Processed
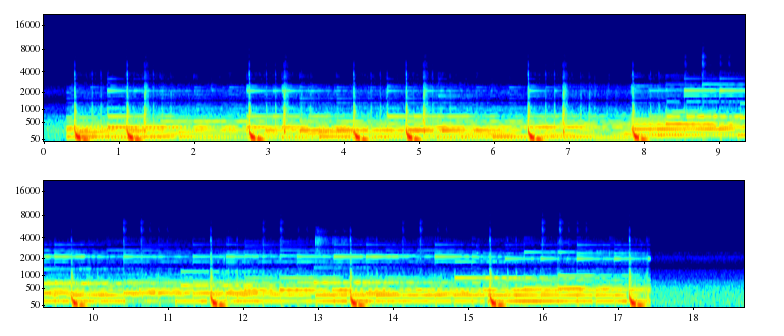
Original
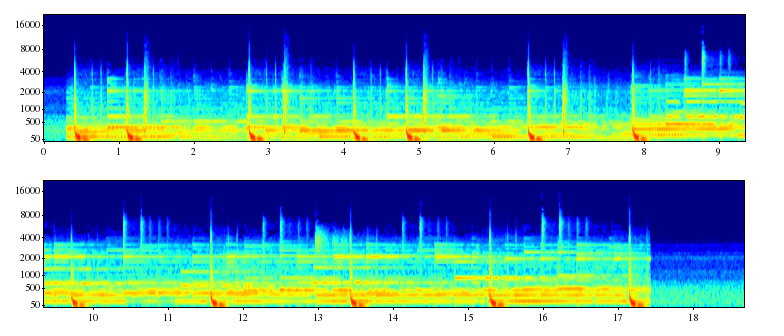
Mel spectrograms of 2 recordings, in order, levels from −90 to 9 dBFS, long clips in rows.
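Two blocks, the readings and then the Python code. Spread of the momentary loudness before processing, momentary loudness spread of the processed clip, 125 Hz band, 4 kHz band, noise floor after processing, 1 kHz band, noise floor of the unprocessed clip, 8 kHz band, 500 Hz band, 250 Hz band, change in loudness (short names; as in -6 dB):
8 LU, 9 LU, 0.0 dB, under -20 dB, -45 dBFS, -5.5 dB, -44 dBFS, n/a, -1.5 dB, -0.5 dB, -1.0 dB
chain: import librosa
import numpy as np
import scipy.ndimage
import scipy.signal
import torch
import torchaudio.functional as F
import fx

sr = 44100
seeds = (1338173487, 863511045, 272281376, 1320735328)

y = scipy.signal.lfilter(np.full(30, 1.0 / 30), 1.0, x)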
